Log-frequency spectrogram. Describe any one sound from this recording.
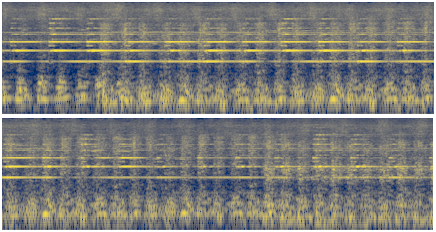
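A steam locomotive chuffs steadily.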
